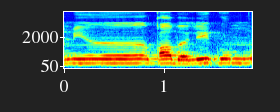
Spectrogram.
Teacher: نون ساکن کے بعد قاف حروف اخفا میں سے ہے تو یہاں پر اخفا کر کے پڑھیں گے، یعنی غنہ زمانی کر کے پڑھیں گے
